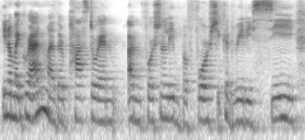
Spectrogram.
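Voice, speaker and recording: A woman's voice: low-pitched, steady tone, a little fast, bright, forceful tone. Earnest woman with an echoey sound. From Southern Africa. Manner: earnest, with frequent restarts and "you know". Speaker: guest. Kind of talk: reflective interview storytelling. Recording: roomy echo.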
